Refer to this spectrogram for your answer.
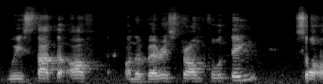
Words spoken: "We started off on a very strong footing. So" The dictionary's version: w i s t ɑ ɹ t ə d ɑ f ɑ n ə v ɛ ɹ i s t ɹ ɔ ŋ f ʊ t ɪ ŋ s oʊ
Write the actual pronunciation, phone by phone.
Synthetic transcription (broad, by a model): w i s t ɑ t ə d ɑ f ɑ n ə v ɛ ɹ i s t ɹ ɔ ŋ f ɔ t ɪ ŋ s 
